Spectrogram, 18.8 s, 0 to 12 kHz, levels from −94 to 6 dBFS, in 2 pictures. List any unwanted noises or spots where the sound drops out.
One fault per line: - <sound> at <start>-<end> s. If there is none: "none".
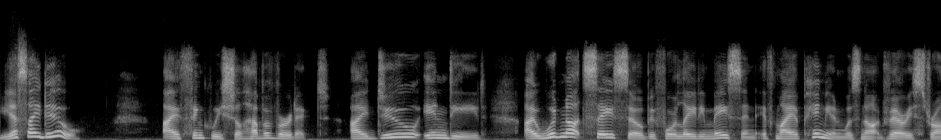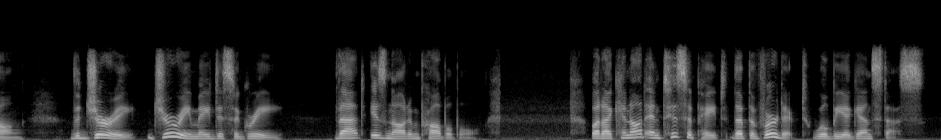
none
